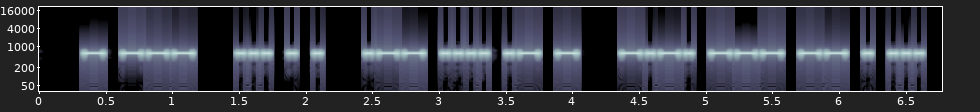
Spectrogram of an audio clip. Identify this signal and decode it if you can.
Morse code, heard as a keyed tone, about 25 wpm, 600 Hz. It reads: TO SEE WHAT COMES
